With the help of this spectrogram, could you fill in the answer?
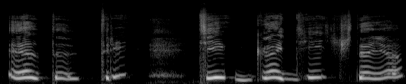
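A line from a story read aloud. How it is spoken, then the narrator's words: Sobbing. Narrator (Russian): проговорила, всхлипывая, Анна Павловна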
